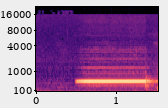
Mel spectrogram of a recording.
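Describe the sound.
A single ring of an outgoing telephone call: one steady, loud, mid-pitched tone lasting just under a second, starting after near silence and ending with a soft click.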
